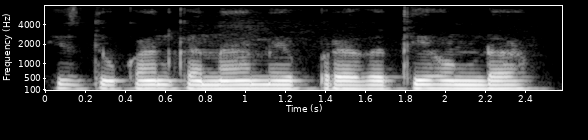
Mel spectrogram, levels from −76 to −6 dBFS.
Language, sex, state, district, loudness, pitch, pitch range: Hindi, male, Jharkhand, Ranchi, -12 LUFS, 140 Hz, 135-140 Hz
